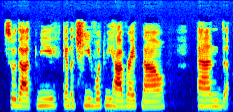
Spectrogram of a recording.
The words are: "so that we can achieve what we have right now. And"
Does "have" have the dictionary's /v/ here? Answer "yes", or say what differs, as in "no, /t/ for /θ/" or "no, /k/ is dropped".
yes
